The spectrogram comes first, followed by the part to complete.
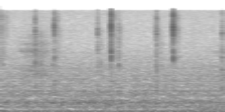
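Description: Faint, quick clicks of a Fire TV remote's select button pressed over and over, a few times a second at uneven spacing. It is the seven-press tap on the device name that unlocks developer options. Low room hum underneath.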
